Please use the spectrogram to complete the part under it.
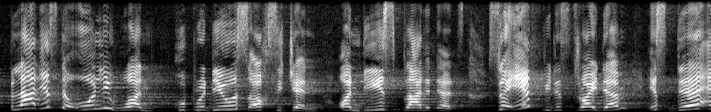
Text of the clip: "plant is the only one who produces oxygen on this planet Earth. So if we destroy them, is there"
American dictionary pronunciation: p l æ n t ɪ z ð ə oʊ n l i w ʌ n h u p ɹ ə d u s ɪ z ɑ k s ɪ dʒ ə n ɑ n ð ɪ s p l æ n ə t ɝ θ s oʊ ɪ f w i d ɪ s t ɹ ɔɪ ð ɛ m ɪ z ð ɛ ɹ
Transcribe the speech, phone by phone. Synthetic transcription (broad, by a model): p l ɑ n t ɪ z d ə oʊ n l i w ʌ n h u p ɹ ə d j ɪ s ɑ k s ɪ dʒ ə n ɑ n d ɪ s p l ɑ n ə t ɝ t s oʊ ɪ f w i d ɪ s t ɹ ɔɪ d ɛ m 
